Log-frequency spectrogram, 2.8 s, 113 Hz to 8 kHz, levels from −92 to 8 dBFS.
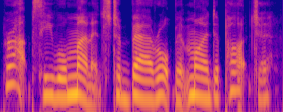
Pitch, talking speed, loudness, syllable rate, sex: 210 Hz, 210 wpm, -17 LUFS, 6.0 syllables/s, female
